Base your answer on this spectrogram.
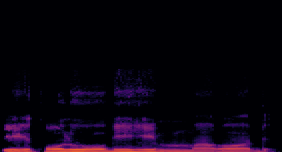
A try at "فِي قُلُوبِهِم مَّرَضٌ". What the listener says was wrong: Itu masih panjang. Marod. Marod. Bukan marod, tapi marod. Jangan ada de-nya. Karena ini bukan huruf dal. Ini huruf dod. Huruf dod.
